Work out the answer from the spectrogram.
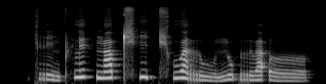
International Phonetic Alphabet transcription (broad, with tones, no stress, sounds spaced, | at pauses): k r i˨˩ n pʰ l e˥˩ k̚ ŋ a˦˥ p̚ t͡ɕʰ i˥˩ ʔ t͡ɕʰ u˥˩ a̯ r uː˨˩ n u˥˩ ʔ r ɯ˦˥ a̯ ʔ ɤː˧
